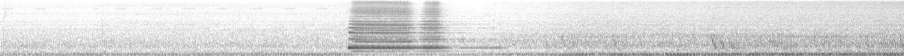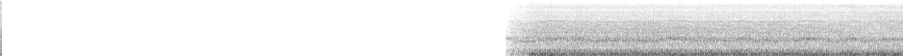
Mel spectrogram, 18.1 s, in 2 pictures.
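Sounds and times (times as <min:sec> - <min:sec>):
locomotive engine rumbling: 0:00.0 - 0:09.1, 0:14.1 - 0:18.0
locomotive horn blast: 0:03.4 - 0:05.6.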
